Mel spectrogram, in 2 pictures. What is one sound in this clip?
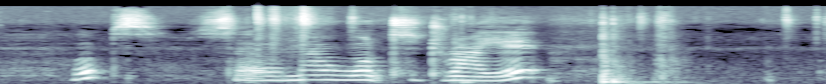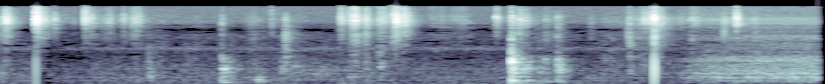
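Aluminium foil crinkles under a hand.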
